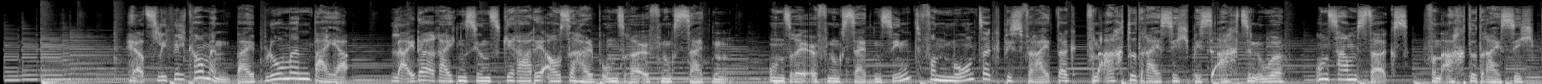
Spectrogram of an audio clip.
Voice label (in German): Nachtansage Winter; Blumen Bair; telefonansagen sonstige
